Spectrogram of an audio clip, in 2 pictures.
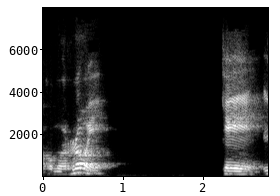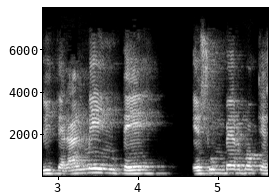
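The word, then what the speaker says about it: רועה: hebreo pastor se pronuncia nosotros lo entendemos y lo pronunciamos como roe o como roe literalmente es un verbo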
